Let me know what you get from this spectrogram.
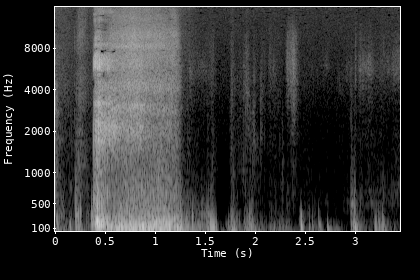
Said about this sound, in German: Oh, du musst ja schon wieder niesen.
